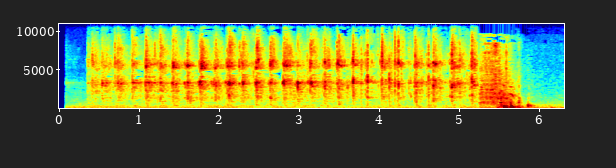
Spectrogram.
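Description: Rapid clicking and tapping of a small pet bird's claws on a hard tiled floor as it runs, many taps a second. About five seconds in comes a short, louder rush of noise.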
